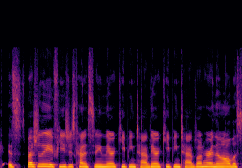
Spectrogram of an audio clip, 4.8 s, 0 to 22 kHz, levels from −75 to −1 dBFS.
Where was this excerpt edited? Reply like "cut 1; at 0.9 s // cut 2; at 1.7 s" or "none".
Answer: cut 1; at 3.0 s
